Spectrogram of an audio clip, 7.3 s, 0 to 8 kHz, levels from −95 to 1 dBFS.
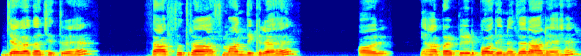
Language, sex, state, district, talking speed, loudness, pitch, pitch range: Hindi, female, Uttar Pradesh, Hamirpur, 140 wpm, -16 LUFS, 235 Hz, 225-245 Hz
